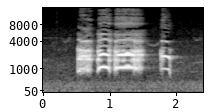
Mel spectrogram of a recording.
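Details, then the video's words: A red junglefowl crows on 21 February 2025, giving a rough four-part crow: three joined bursts followed by a brief, abrupt closing note, against near silence. "tiếng gà rừng gáy"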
